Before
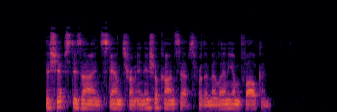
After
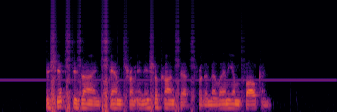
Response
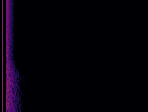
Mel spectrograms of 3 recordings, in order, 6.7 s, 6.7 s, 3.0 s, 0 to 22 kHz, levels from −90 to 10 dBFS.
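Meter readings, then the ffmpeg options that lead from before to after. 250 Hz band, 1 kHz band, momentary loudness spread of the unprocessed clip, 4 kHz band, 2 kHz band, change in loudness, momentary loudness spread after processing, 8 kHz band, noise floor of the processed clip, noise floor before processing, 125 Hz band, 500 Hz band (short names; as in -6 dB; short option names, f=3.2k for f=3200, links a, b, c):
0.0 dB, 0.0 dB, 9 LU, -16.5 dB, -0.5 dB, -1.0 dB, 9 LU, n/a, -61 dBFS, under -85 dBFS, +0.5 dB, +0.5 dB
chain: -filter_complex "[0:a]firequalizer=gain_entry='entry(2100,0);entry(4100,-27);entry(6300,10)':delay=0.05:min_phase=1,aeval=exprs='val(0)+0.00126*sin(2*PI*1200*n/s)':c=same,acrossover=split=260|880|3600[a][b][c][d];[d]acrusher=samples=26:mix=1:aa=0.000001[e];[a][b][c][e]amix=inputs=4:normalize=0"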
